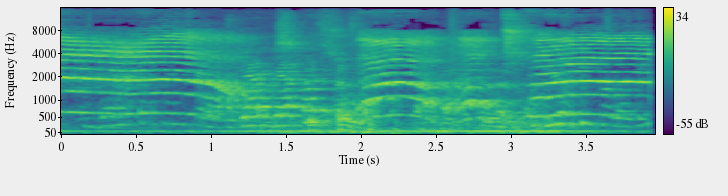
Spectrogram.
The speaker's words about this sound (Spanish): Hoy se han escuchado más llantos de bebés en los hospitales de lo que suele ser habitual. Pero en este caso es por una buena razón. Ha comenzado la vacunación contra el virus sincitial, el que causa la bronquiolitis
